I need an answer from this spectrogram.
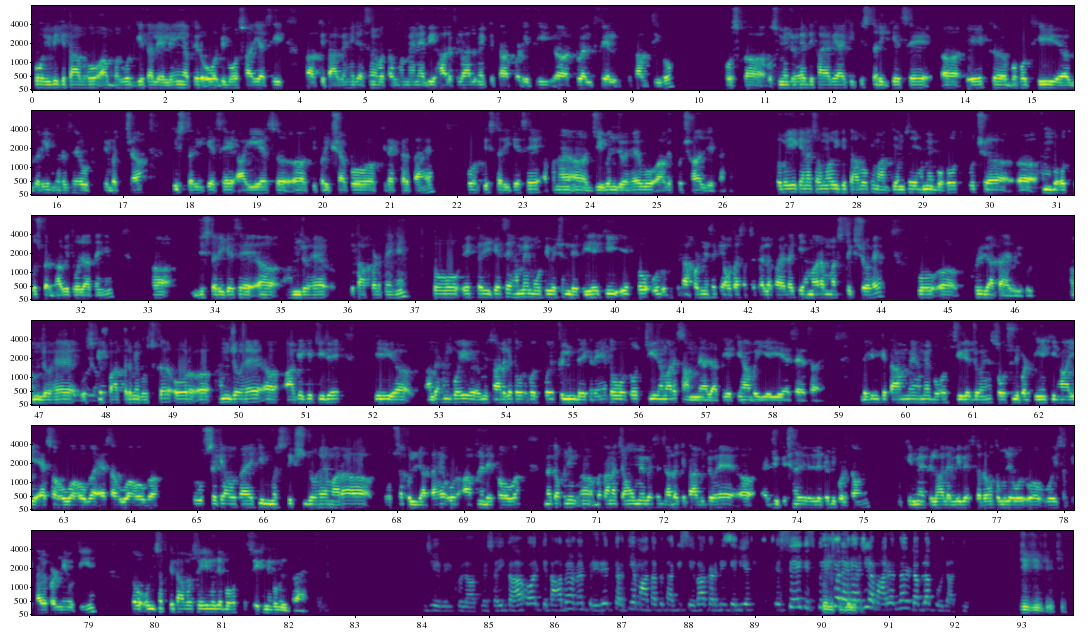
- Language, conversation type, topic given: Hindi, unstructured, आपकी पसंदीदा किताबें कौन-कौन सी हैं और उनमें आपको क्या खास लगता है?
- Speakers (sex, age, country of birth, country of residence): male, 25-29, India, India; male, 35-39, India, India
- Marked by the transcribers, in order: static; distorted speech; in English: "ट्वेल्थ फेल"; in English: "क्रैक"; other background noise; in English: "मोटिवेशन"; in English: "एजुकेशन रिलेटेड"; tapping; in English: "स्पिरिचुअल एनर्जी"; in English: "डेवलप"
